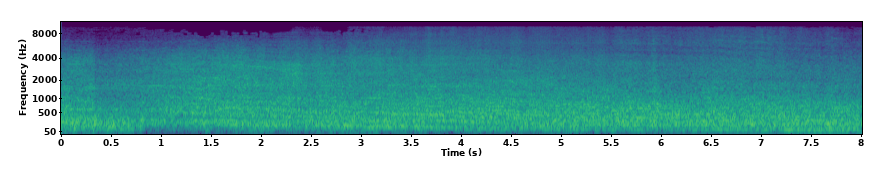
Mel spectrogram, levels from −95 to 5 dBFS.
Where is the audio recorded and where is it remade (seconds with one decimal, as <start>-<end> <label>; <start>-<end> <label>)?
0.0-2.0 recorded; 2.0-2.7 remade; 2.7-3.1 recorded; 3.1-5.5 remade; 5.5-8.0 recorded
